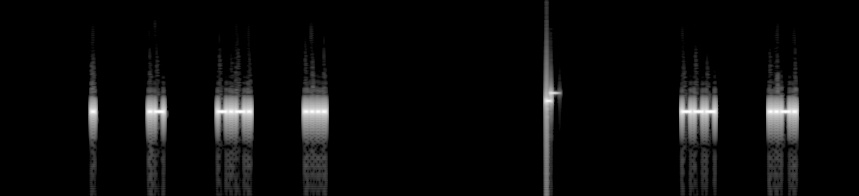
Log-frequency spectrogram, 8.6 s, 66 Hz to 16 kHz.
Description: Morse code, heard as a keyed tone, about 40 wpm, spaced as for 14 wpm, 690 Hz. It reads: EACH OF
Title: 6x Character Spacing - Top 100 Words - 40wpm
